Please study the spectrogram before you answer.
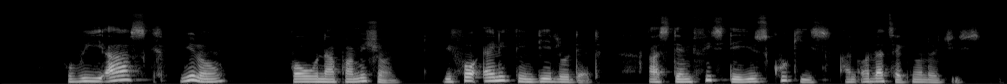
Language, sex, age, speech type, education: Nigerian Pidgin, male, 15-29, spontaneous, tertiary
